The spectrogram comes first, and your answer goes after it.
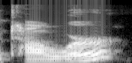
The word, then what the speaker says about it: tower: towel and tower Tao they both have the same first sounds which we I call that bow ow in IPA it looks like this Tao whoa first I have a dark L there so there's what we were just talking about in the ble incomparable at the beginning of class we still have the UH sound tower er I just have my tight back earth sound so tower versus towel towel versus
